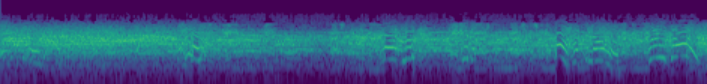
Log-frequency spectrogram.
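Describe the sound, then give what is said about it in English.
A dense, loud crowd of spectators in the stand at a horse race roars and chatters continuously as the horses pound down the back stretch, with sharp rising shouts and whoops bursting out above the babble. “push your way through the excited crowd and rush from the stand.”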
